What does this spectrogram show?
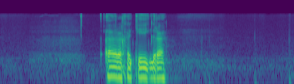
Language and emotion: Russian, neutral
